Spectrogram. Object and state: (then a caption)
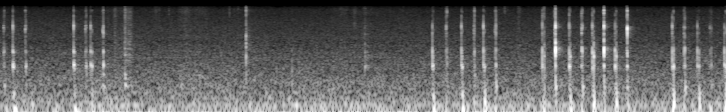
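Plastic handheld game console buttons. A small red and gold Nintendo Game & Watch Super Mario Bros. handheld with a hard plastic shell is held in both hands while fingertips repeatedly press and click its plastic buttons. Sharp, bright, short clicks come in irregular bursts, with a quieter stretch in the middle, over a faint low hum.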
